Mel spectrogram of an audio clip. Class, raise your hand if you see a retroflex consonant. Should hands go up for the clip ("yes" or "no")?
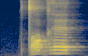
no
